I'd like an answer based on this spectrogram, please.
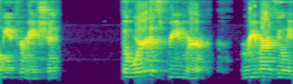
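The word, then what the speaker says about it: rimur: Reamer. Am I pronouncing it correctly? Sounds right.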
